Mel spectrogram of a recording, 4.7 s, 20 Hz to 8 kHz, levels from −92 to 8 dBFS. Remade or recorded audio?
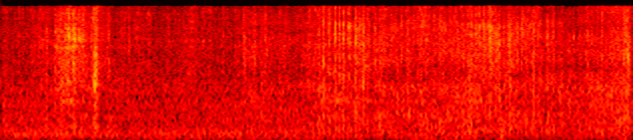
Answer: recorded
